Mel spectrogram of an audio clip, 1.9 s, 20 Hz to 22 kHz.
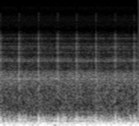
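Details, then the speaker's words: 1965 Fender Deluxe (non-reverb) amp before de-ticking fix; faint evenly spaced ticks about four per second over low hum from tremolo circuit bleeding through, cured by adding a 10 µF capacitor; tremolo ticking. "So, we're going to do a little d ticking of the tremolo roach."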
